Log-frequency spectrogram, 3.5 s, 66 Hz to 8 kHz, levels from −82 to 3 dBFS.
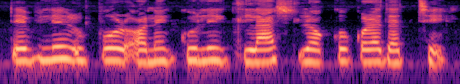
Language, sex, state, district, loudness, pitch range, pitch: Bengali, female, West Bengal, Alipurduar, -13 LUFS, 235-255 Hz, 245 Hz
